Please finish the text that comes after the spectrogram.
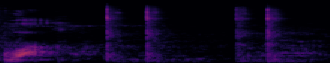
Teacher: वह ध्वनि जिसका उच्चारण दंत एवं ओष्ठ या जिसके उच्चारण में जीभ का अग्र भाग दांतों को स्पर्श कर दे और ओठों की सहायता ली दोनों के साथ कर दें। दंत और ओष्ठ दोनों की सहायता से होता हो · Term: दंतोष्ठ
